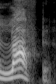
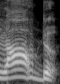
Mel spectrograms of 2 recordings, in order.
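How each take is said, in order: First: The word ends with a t sound. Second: The word ends with a d sound. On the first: The speaker calls it right. "लेकिन विश्व स्तर का उच्चारण क्या है?" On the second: The speaker calls it wrong. "तो अपन बोलेंगे Ravan लाफ्ड"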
